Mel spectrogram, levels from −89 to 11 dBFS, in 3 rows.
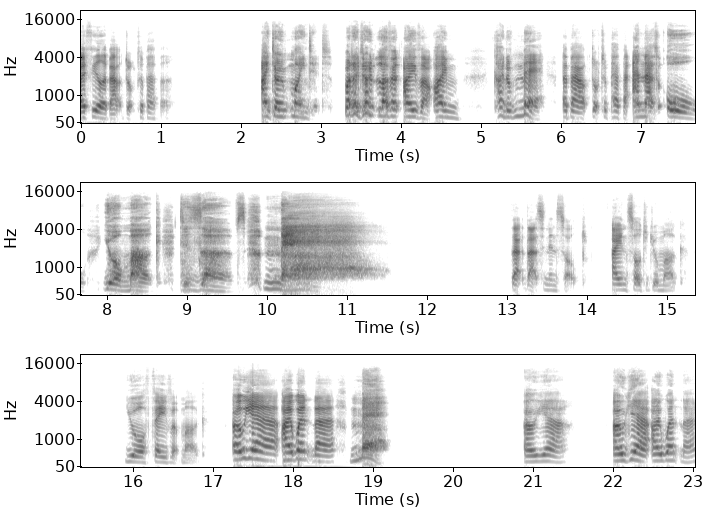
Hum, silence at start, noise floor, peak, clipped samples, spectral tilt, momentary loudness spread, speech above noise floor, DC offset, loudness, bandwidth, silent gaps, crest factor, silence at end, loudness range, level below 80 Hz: none; 0 s; -90 dBFS; -4 dBFS; under 0.1%; 1.5 dB/octave; 20 LU; 61 dB; under 0.1%; -26 LUFS; 16 kHz; none; 24 dB; 0 s; 11 LU; -78 dBFS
